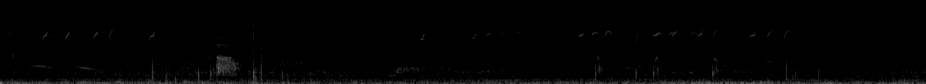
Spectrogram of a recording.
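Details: Chicks beside a hen: faint, high, short peeps in loose bursts, one soft low cluck early on, over steady low outdoor rumble.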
